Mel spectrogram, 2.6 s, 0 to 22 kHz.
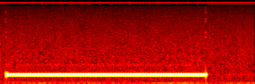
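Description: A steady, loud telephone dial tone hums at one unbroken pitch for about two seconds as radio hosts at Hot 101.5 in Tampa Bay place a call, then cuts off abruptly into quiet background.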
